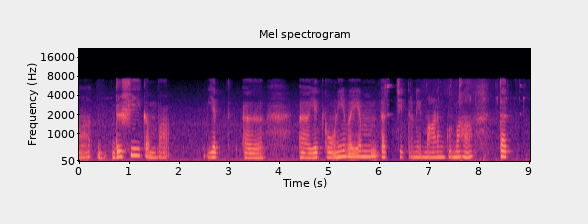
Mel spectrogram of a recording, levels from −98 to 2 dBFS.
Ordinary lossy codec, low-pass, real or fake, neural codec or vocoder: none; 7.2 kHz; real; none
